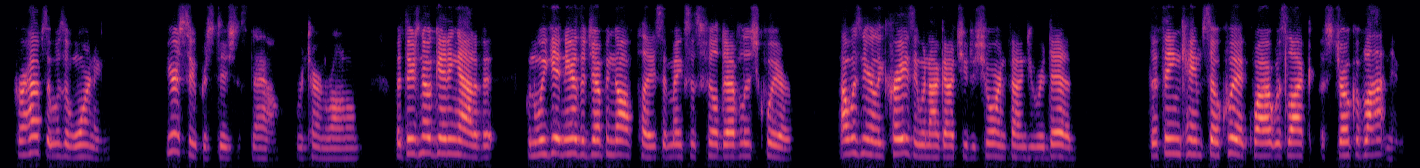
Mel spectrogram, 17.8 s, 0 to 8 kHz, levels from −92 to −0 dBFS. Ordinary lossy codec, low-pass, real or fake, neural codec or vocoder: Opus, 32 kbps; 7.2 kHz; real; none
